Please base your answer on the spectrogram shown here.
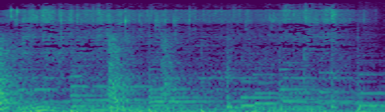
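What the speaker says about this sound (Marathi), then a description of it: "आता तवा तापलाय, आपण एक कबाब त्याच्यात सोडून घेऊया।" Green pea kebab sizzles in oil on a hot griddle, a steady close sizzle running throughout with tonal music playing underneath.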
